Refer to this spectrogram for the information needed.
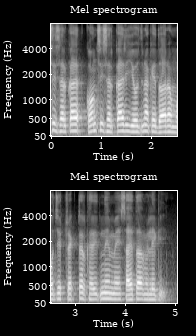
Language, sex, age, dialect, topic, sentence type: Hindi, male, 41-45, Marwari Dhudhari, agriculture, question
